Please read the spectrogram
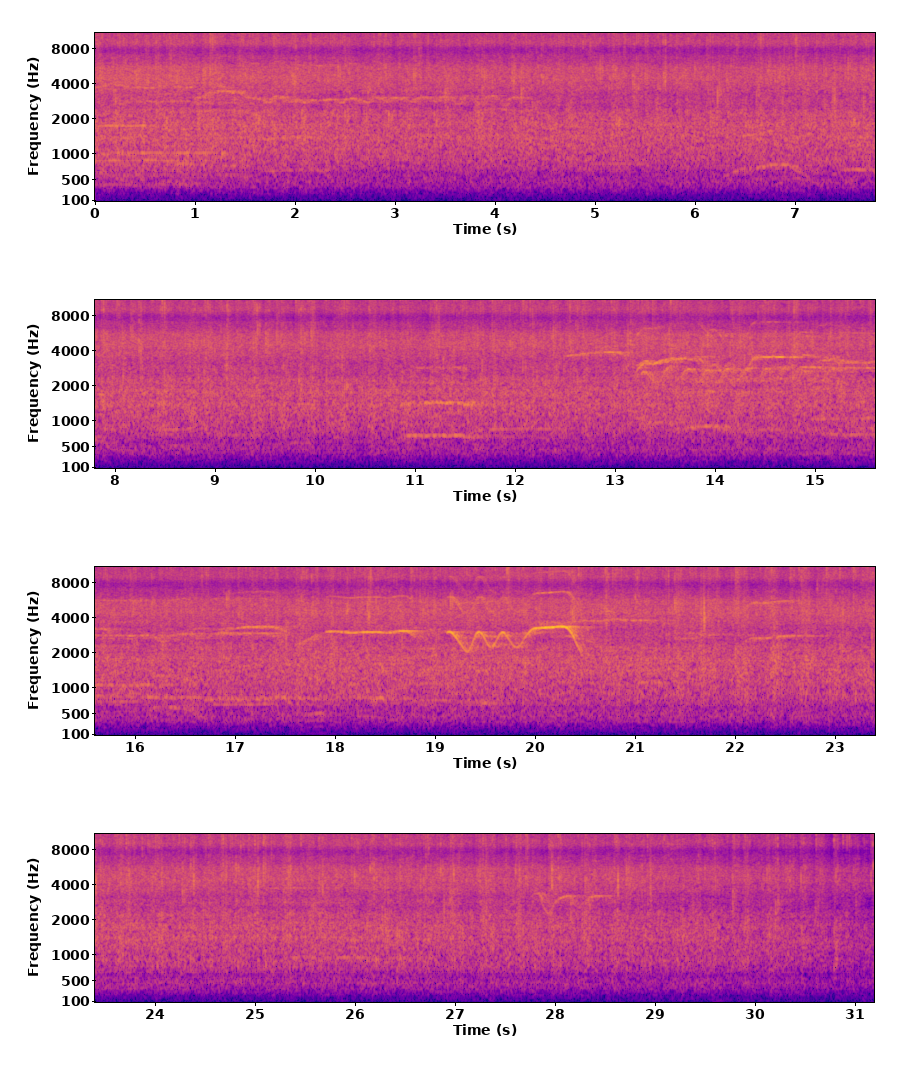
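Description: A large audience applauding steadily. The applause swells at the start and tapers off near the end.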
